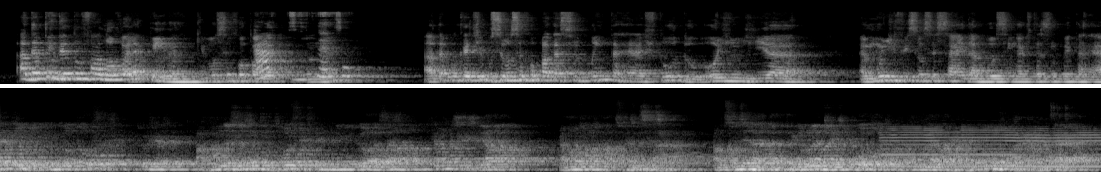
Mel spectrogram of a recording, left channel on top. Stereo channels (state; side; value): different; both; correlation 0.01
